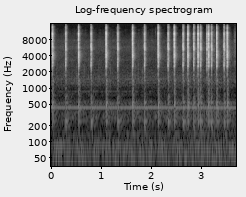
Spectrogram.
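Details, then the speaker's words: 1950 Chevy Deluxe rewired from 6 to 12 volts with new fuse panel, key on: horn relay clicks sharply, about four or five a second, but the horns stay silent. "we got to have the key on for power to get to the horn relay. It's sending power to the horns. You hear that clicking?"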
